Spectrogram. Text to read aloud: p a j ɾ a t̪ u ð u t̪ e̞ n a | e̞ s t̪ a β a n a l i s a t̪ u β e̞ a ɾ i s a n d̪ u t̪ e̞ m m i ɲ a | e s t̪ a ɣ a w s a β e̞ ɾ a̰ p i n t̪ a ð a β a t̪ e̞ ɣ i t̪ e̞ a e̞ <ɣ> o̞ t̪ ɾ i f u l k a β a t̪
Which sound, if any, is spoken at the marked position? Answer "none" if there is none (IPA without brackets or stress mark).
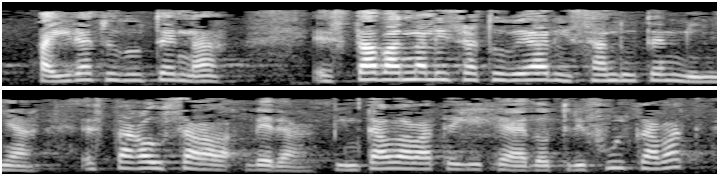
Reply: ð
